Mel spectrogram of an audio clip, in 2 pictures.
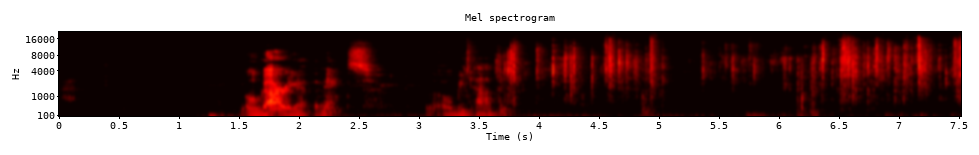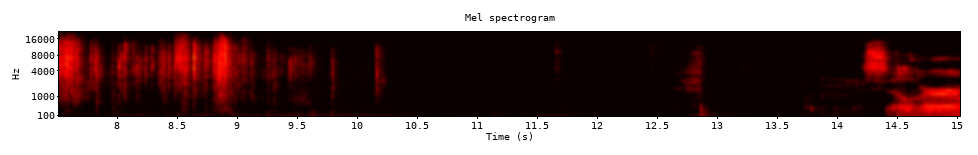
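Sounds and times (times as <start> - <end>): wrapper tearing and crinkling: 3.4 - 10.2.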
